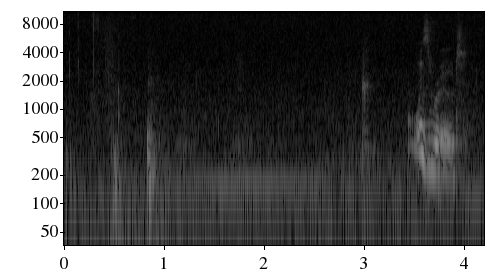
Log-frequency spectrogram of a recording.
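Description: A cat purrs in a low, steady rumble as it pounces on and attacks a person, with a few soft thumps of movement and a brief louder vocal burst near the end; the whole clip is quiet.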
